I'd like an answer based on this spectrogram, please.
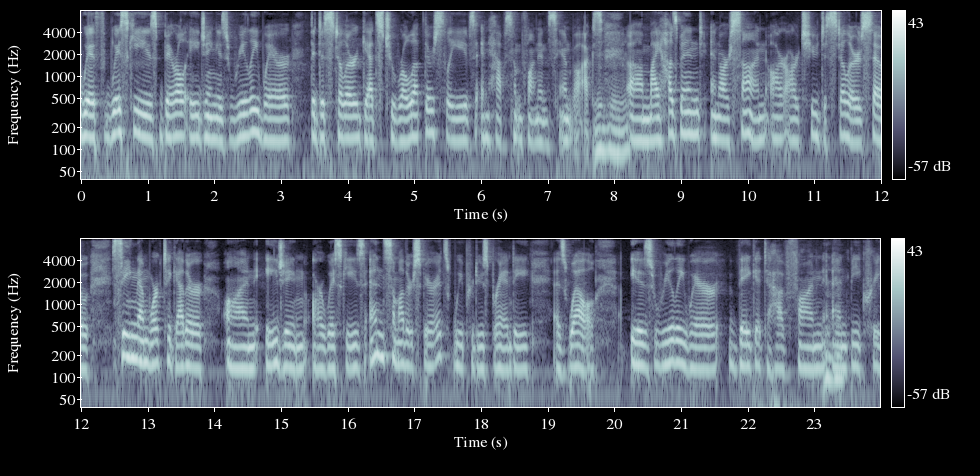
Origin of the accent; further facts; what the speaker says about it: East Coast, United States; I grew up on the East Coast, and to me, the California West and the Sierra Nevada was always this mythical place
